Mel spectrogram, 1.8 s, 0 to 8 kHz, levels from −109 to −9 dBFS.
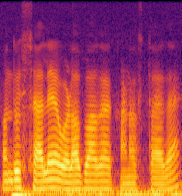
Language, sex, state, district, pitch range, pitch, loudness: Kannada, male, Karnataka, Bangalore, 105-120 Hz, 115 Hz, -16 LUFS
